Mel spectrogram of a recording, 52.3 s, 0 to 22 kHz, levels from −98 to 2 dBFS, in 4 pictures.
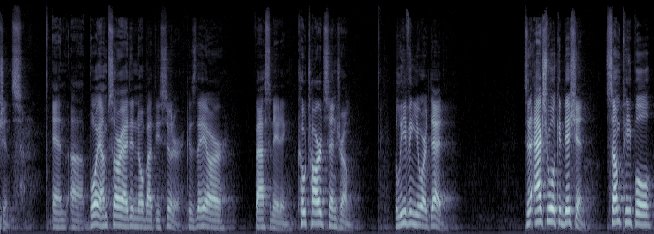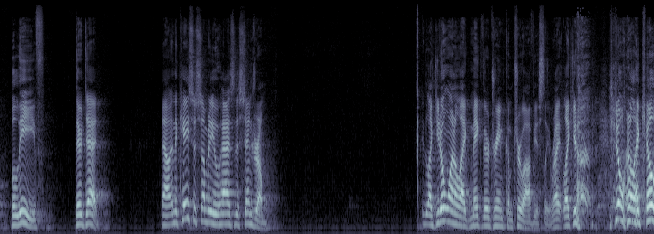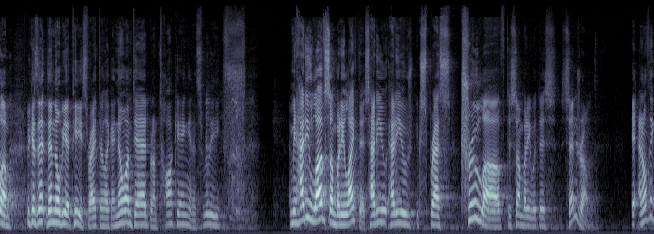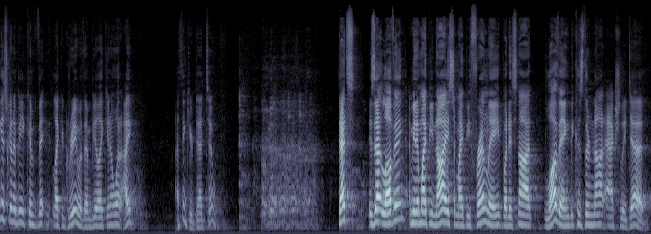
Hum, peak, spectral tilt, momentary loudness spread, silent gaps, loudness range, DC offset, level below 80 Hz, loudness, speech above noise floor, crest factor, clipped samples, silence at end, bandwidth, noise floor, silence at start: none; -2 dBFS; -4 dB/octave; 19 LU; none; 12 LU; under 0.1%; -80 dBFS; -26 LUFS; 50 dB; 26 dB; under 0.1%; 0.1 s; 18.5 kHz; -77 dBFS; 0 s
